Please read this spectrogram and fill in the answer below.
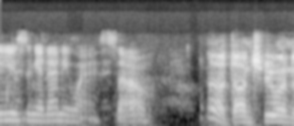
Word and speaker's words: Don Juan: it anyway so no Don Chuan is what by called him that's everything everything in the whole poem rhymes with jwan it's really awkward if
